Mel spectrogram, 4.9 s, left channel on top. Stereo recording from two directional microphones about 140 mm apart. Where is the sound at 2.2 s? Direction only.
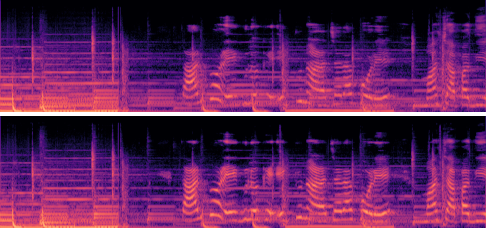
5° right (ahead or behind).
